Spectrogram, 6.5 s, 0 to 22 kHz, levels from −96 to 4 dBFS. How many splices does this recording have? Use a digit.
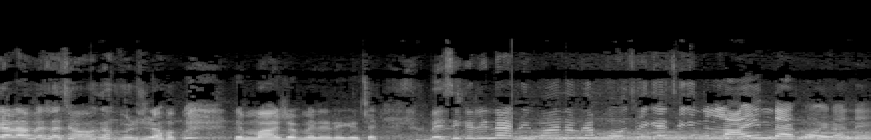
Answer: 1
